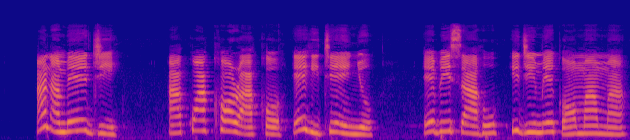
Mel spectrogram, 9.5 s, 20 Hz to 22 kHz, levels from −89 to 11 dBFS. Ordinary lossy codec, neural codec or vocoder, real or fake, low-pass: AAC, 48 kbps; none; real; 10.8 kHz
